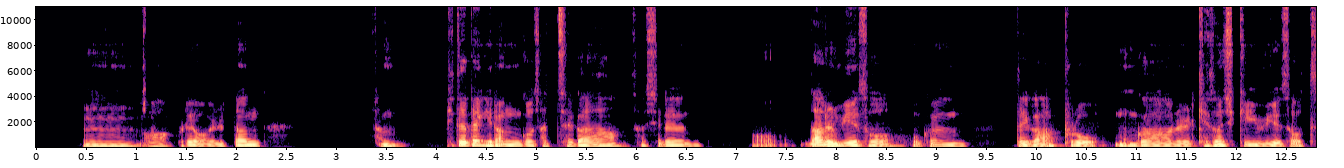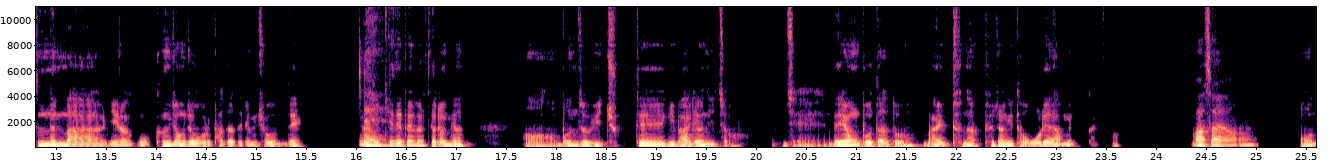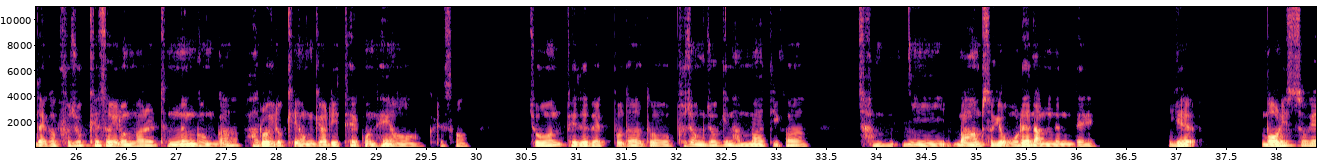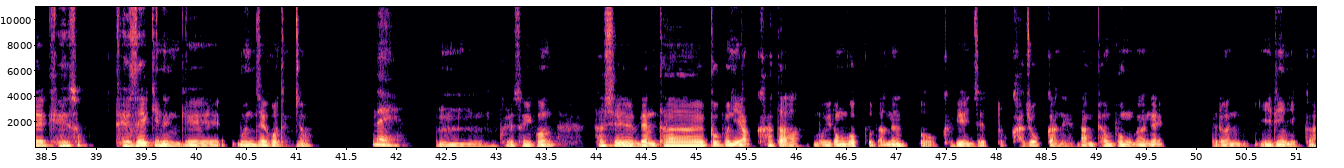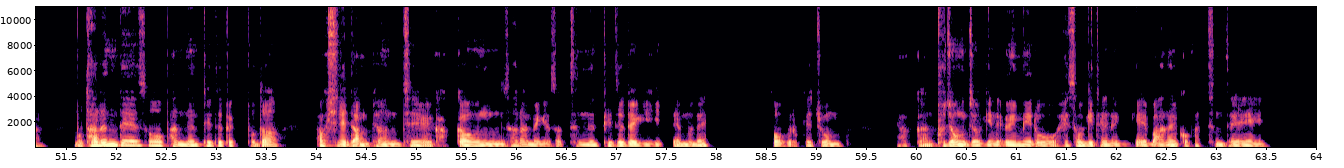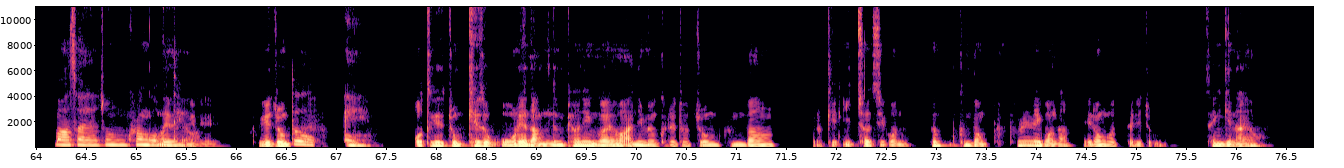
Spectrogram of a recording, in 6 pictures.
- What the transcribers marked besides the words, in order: tapping; other background noise
- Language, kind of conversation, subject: Korean, advice, 피드백을 들을 때 제 가치와 의견을 어떻게 구분할 수 있을까요?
